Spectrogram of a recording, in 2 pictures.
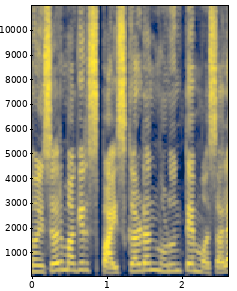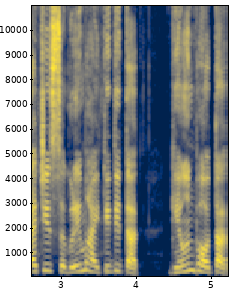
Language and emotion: Goan Konkani, neutral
